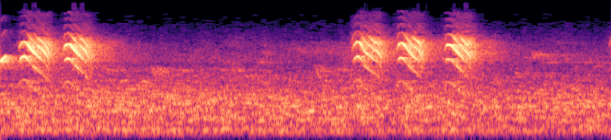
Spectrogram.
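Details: Icterine warbler song from a city tree in Hrodna, western Belarus, in early June: sharp, high chirping notes given in quick pairs and triplets, with short pauses between the groups.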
